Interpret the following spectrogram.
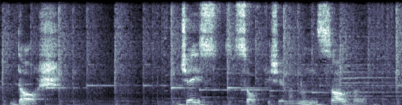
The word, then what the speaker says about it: Doge: attacco 14 pesa 10 si pronuncia Doh J soffice ma non so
